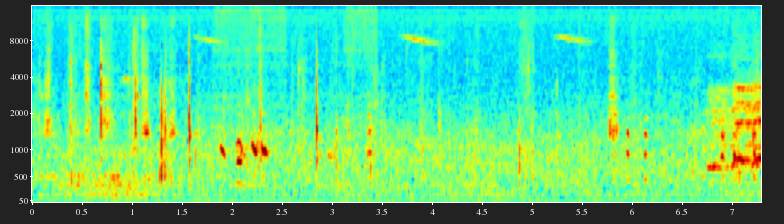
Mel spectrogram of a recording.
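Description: Scattered hen clucks and short fowl calls from an old Alsace hen, over a steady outdoor background, with a few soft footsteps; no talking.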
